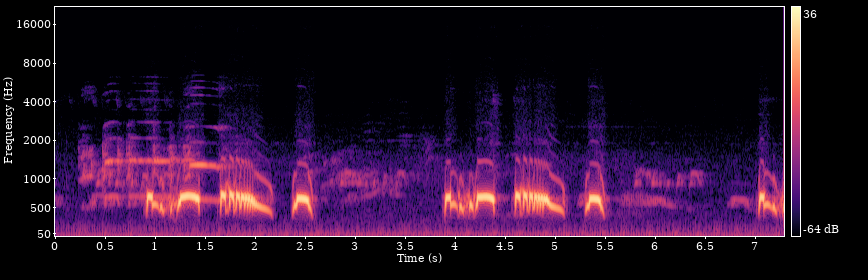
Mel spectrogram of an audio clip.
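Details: Spotted dove used as a decoy, cooing to challenge a wild rival: low hollow coos in short clusters of two or three notes, repeated several times with brief pauses, plus faint softer cooing in the background.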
